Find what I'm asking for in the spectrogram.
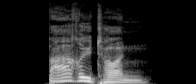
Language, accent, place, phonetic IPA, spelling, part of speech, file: German, Germany, Berlin, [ˈbaːʁytɔn], Baryton, noun, De-Baryton.ogg
- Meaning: baryton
